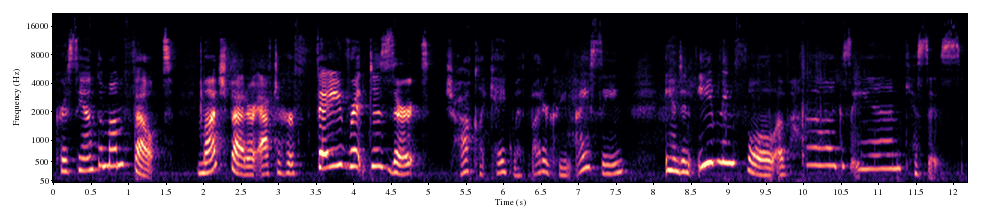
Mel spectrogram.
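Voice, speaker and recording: Very high-pitched woman reading a storybook. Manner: expressive, dramatic, deliberate teacher-like delivery. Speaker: storyteller reading aloud to children. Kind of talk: children's picture book read-aloud.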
